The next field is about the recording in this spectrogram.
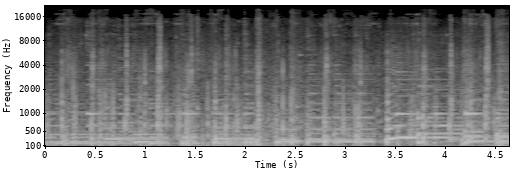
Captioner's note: footsteps thudding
